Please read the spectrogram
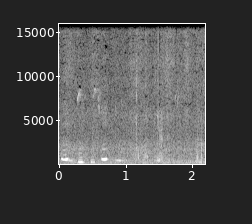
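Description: Gibbon giving short, soft squeaking calls: about five brief pitched squeaks with small bends in pitch, packed into the first second, then only faint ticks.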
